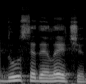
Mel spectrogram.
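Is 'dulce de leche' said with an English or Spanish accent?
Spanish. It is said with a Spanish pronunciation. "Spanish people say dulce de leche"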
